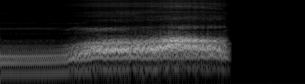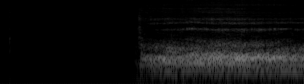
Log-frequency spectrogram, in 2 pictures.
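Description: A cougar gives a low moan that swells into a harsh, raspy yowl, then a rougher growl.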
